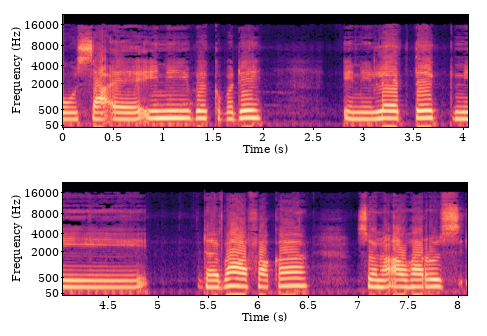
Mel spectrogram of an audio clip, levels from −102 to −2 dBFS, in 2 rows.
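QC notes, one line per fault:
0.00–1.42 s, 1.78–1.91 s, 2.84–3.69 s, 5.49–6.42 s, 7.11–7.80 s: hard clipping. The speech is driven about 5 to 10 dB past a stage's limit, so peaks are sliced flat, giving harsh high-reaching fuzz with abrupt onset, unlike the rounded, warmer thickening of soft saturation.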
